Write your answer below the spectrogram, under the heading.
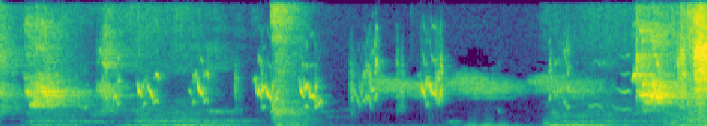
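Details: Happy pet budgerigar chirping: rapid bursts of bright, scratchy chirps and warbled notes that run into a steady buzzy tone midway, with brief clattering noises and a low background rumble between the bursts.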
